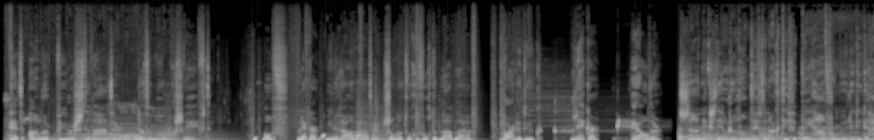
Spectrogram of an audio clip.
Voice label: Dutch Commercial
